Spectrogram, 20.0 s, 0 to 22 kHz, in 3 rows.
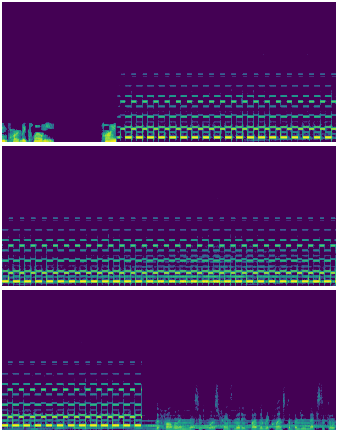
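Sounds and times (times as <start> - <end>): rapid electronic alert beeps: 2.3 - 16.2.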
